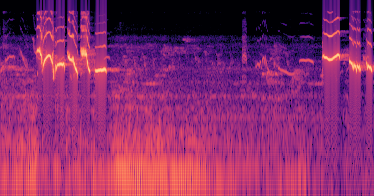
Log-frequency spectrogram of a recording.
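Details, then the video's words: Oriental magpie-robin fighter-character therapy song: a quick cluster of five loud warbled whistles, a quiet stretch with low hum and soft scratchy sounds, then another short burst of high slurred whistles. "terapi tes Kacer bahan cepat keluar karakter fighter"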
